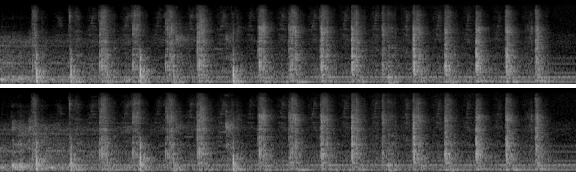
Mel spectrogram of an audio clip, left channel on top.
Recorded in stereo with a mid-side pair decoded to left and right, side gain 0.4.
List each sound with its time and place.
0.3 s chopping: 15° left, 0.9 m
